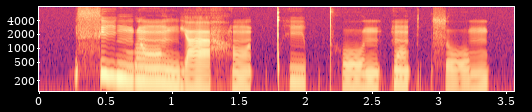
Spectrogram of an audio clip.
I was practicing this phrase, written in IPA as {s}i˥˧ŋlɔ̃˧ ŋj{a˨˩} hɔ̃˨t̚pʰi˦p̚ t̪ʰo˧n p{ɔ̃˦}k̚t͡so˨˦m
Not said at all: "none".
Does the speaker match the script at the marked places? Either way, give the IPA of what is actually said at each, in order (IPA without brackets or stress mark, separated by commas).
s, a˨˩, ɔ̃˦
